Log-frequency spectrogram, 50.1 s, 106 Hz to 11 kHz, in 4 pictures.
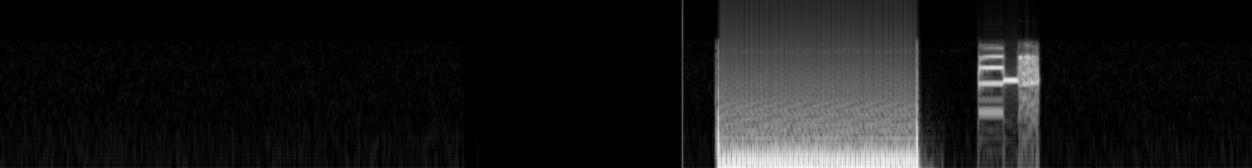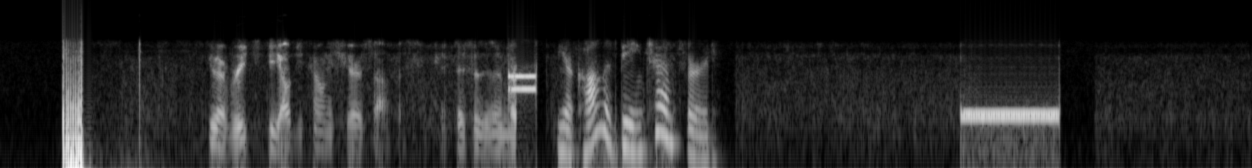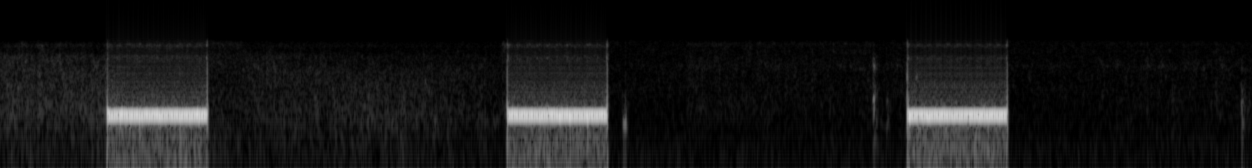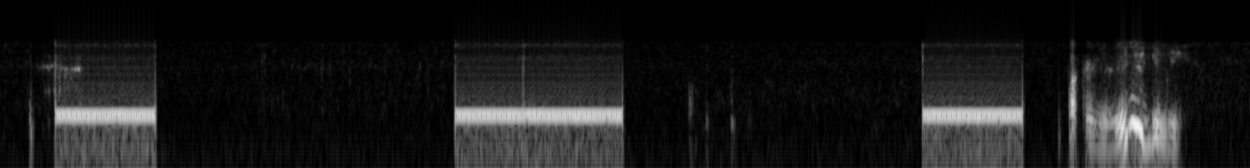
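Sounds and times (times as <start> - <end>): faint phone line hiss: 20.1 - 23.2, 24.0 - 27.6, 30.1 - 31.2, 34.1 - 35.2, 38.0 - 39.2, 42.1 - 43.8, 46.8 - 47.9
telephone ringback tone: 22.1 - 23.1, 26.1 - 27.2, 30.1 - 31.2, 34.1 - 35.1, 38.1 - 39.1, 42.1 - 43.8, 46.8 - 47.8.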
